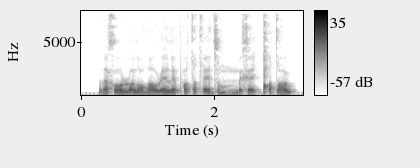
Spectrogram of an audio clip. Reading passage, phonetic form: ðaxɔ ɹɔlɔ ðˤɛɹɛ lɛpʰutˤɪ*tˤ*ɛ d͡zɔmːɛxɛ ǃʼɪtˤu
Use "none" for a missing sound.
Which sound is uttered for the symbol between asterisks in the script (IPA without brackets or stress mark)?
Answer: tʼ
